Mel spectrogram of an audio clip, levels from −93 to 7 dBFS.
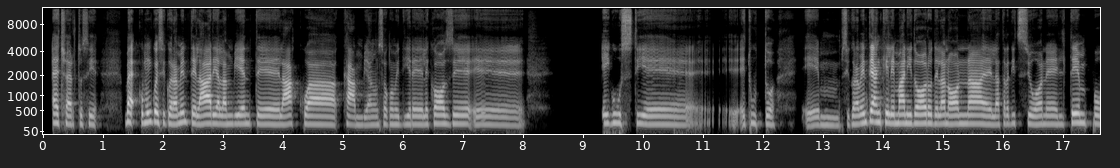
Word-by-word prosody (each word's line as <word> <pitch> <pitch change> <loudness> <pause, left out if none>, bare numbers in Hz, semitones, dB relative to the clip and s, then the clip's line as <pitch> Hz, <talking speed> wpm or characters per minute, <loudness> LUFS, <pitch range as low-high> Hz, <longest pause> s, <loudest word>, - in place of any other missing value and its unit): Eh 210 -1 +3
certo 185 -3 -2
sì. 185 -1 -6 0.5
Beh 395 - +5
comunque 225 +2 +2
sicuramente 210 +1 0
l'aria, 195 +1 +6
l'ambiente, 190 -1 -1
l'acqua 180 -2 +2
cambia, 170 -3 -1
non 175 0 -9
so 185 +1 -7
come 180 0 -6
dire, 180 0 -4
le 180 - -5
cose 195 0 -1
e 170 -2 -7 1.3
i 200 0 -2
gusti, 200 -1 -3
ehm, 180 -1 -5 0.3
e - - -12
tutto. 190 -3 -7 0.4
Ehm, 165 +1 -7
sicuramente 185 +8 +2
anche 225 -1 +5
le 200 - +2
mani 200 0 +4
d'oro 200 0 +4
della 195 0 +1
nonna 195 0 +3
e 180 - -2
la 180 0 -3
tradizione, 190 -1 -4
il 180 0 -11
tempo 210 -2 0
190 Hz, 120 wpm, -23 LUFS, 180-200 Hz, 1.3 s, l'aria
